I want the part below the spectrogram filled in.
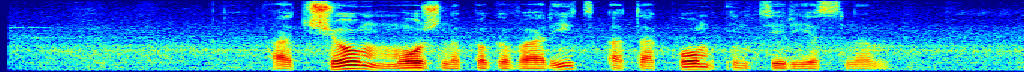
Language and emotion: Russian, neutral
